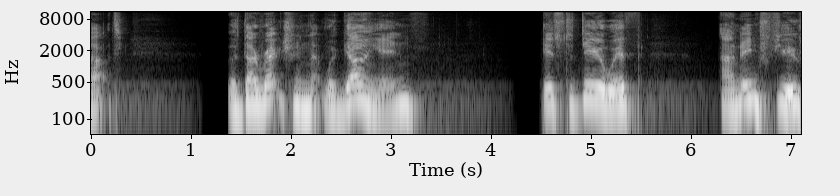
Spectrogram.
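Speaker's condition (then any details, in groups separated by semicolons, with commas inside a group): Cerebral palsy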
